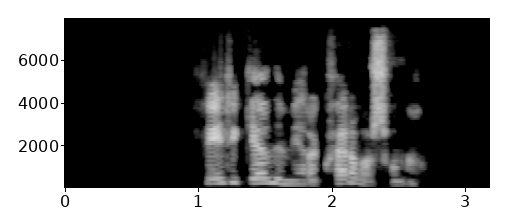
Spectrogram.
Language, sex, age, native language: Icelandic, female, 30-39, Icelandic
